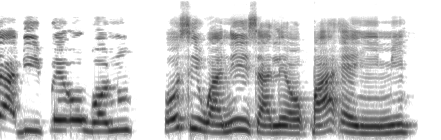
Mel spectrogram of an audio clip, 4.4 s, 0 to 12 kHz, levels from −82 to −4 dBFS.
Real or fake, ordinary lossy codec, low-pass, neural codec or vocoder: real; none; none; none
